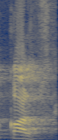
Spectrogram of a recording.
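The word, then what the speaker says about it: corpse: कौन सा लाश, वही बेताल का लाश जो था उसे, तो कॉर्प्स ऐसे पढ़ेंगे, कॉर्प्स लाश।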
